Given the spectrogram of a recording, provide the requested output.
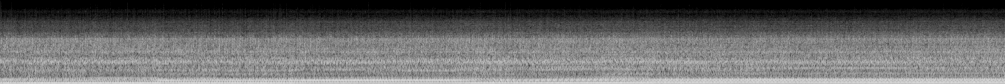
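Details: Healthy diesel genset idling on catamaran Marram, bench-tested and reinstalled in its locker, restarted during lithium battery bank commissioning after checking for reverse voltage; deep, constant even hum, no knocks or misses.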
